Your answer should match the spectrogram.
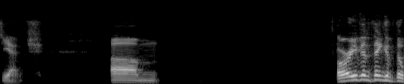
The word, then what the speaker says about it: Jentsch: So yeah, in English the J's are like a J, but in other Germanic languages they're more like a Y. Right, so Fjord, not Fjord, Bjornsson, not Bjornsson, that kind of thing. So same with Jentsch, Ernst Jentsch.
